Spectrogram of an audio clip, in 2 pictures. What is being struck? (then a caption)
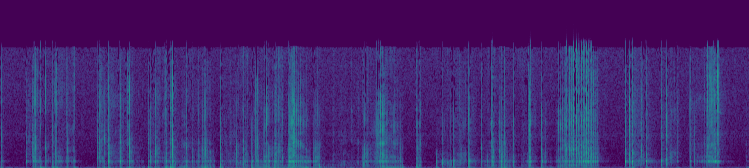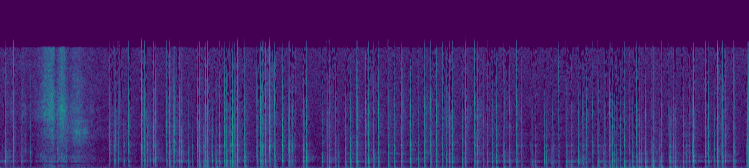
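Soft plastic squeeze tube. Long nails scratch and tap along the length of a soft plastic face wash squeeze tube held horizontally close to the microphone. The result is a dense stream of crackly, rustling scrapes broken by quick, dry taps that die away almost instantly.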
